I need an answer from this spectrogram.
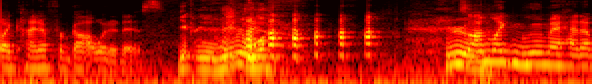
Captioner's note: laughing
